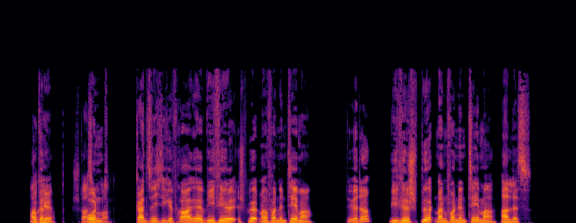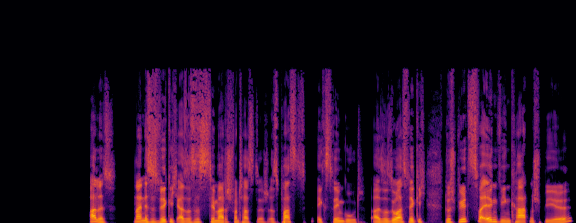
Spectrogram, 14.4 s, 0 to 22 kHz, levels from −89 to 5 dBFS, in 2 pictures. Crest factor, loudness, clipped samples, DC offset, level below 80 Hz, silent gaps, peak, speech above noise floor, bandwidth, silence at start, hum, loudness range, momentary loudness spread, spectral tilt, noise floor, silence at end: 18 dB; -20 LUFS; under 0.1%; under 0.1%; -52 dBFS; 6.70-6.75 s, 6.83-6.93 s, 7.05-7.62 s, 7.69-8.22 s; -2 dBFS; over 71 dB; 15.5 kHz; 0.4 s; none; 4 LU; 10 LU; -5 dB/octave; under -90 dBFS; 0.05 s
